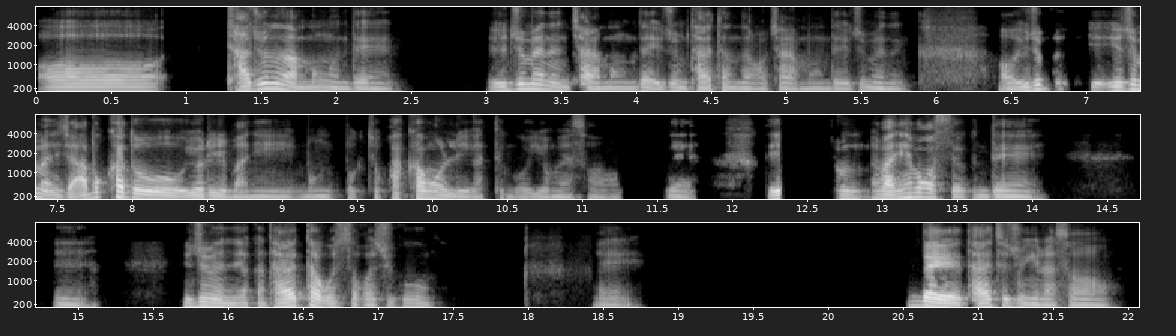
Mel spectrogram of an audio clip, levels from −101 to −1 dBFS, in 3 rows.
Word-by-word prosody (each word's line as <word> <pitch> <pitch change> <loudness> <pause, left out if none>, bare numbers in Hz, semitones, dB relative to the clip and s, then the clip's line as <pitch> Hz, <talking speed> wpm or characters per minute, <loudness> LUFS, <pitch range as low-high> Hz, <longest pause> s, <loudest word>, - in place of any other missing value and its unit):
어. 120 0 -1 0.4
자주는 175 +8 +2
안 105 - +1
먹는데 100 -5 -6 0.6
요즘에는 130 -1 0
잘 115 -2 -1
안 100 - -4
먹는데 105 -1 -5
요즘 110 +3 -6
다이어트 105 +2 -4
한다고 100 -4 -8
잘 95 +2 -8
안 90 - -11
먹는데 95 +1 -10
요즘에는 95 -2 -9 0.6
어 95 - -4
요즘 140 +9 +1 0.3
요즘엔 135 +2 +1
이제 105 - -2
아보카도 135 - +5
요리를 110 -2 +1
많이 95 +1 -7
멍 95 +2 -10
먹죠. 95 -1 -14
과카몰리 105 -3 0
같은 90 +1 -13
거 90 -1 -11
이용해서 90 -2 -11 0.3
네. 100 -2 -8 1.0
랩을 130 -1 -5
많이 125 +1 +5
해 - - +3
먹었어요. 145 - 0
근데 100 -2 -5 0.7
네 100 -2 -8 0.6
요즘에는 120 -3 +1
약간 110 0 -6
다이어트 130 +7 +5
하고 125 -5 +5
있어 105 -1 -7
가지고 105 +3 -8 1.0
네. 90 -3 -13 1.7
네. 140 -8 +9
다이어트 120 +4 +2
중이라서. 95 -5 -5
105 Hz, 290 characters per minute, -24 LUFS, 95-125 Hz, 1.7 s, 네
